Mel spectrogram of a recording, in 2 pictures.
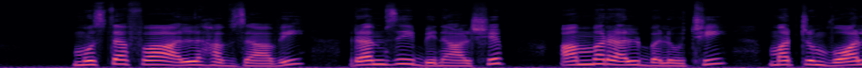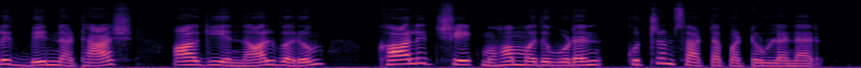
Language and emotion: Tamil, neutral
